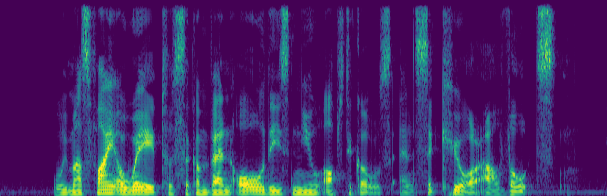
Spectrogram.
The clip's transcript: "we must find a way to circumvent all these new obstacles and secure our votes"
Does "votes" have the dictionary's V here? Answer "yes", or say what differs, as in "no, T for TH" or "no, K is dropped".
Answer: yes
